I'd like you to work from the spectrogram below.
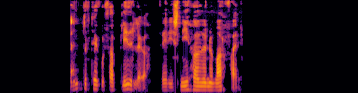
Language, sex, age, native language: Icelandic, male, 40-49, Icelandic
